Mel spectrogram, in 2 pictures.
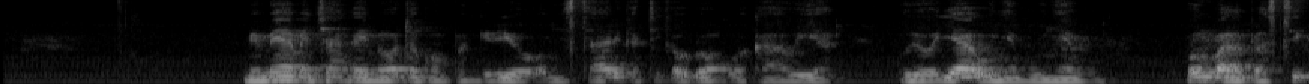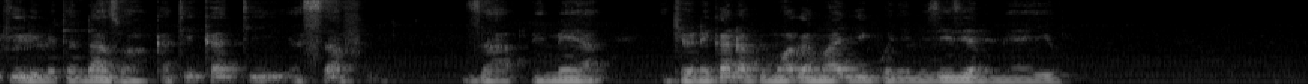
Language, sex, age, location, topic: Swahili, male, 18-24, Dar es Salaam, agriculture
